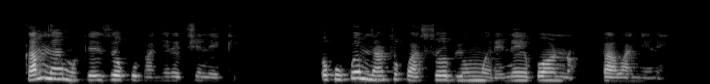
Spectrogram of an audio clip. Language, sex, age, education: Igbo, female, 46-60, tertiary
